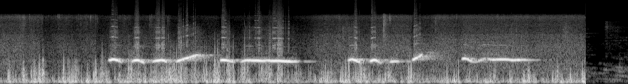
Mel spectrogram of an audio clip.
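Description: A man whistles a short, wavering tune with a few sliding notes, clear and fairly loud over a rough, noisy background that cuts off abruptly at the end.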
